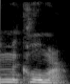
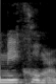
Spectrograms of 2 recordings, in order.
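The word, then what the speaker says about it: Macomber: then go on to debbie mccomber or debbie me comer whichever way you want to pronounce it i my very first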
